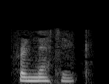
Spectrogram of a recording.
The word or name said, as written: frenetic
